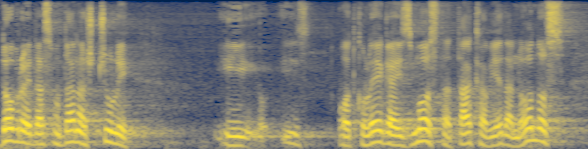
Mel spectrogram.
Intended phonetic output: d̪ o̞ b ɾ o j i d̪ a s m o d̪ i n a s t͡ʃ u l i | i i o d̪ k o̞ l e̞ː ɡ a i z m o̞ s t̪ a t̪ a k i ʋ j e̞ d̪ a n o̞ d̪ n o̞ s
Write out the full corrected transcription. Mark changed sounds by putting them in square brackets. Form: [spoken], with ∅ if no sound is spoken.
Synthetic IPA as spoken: d̪ o̞ b ɾ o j [e] d̪ a s m o d̪ [a] n a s t͡ʃ u l i | i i o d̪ k o̞ l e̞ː ɡ a i z m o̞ s t̪ a t̪ a k [a] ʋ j e̞ d̪ a n o̞ d̪ n o̞ s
